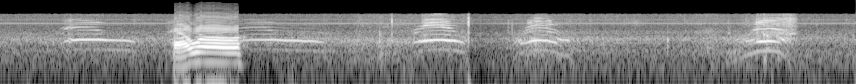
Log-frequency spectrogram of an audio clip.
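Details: Barney, a pet cat, meows back while a person keeps saying hello. His meows sound like a greeting: several short, arched, tonal meows rising and falling, answered once by a loud human hello.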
